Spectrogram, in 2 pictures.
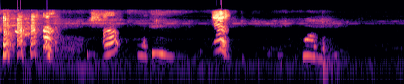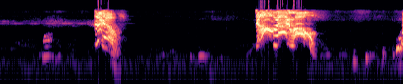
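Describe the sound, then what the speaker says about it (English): A young child at a Wendy's restaurant lets out repeated short, shrill screams and squeals in bursts separated by pauses, loud and close, with an adult speaking softly in between. "What are you screaming about?"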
